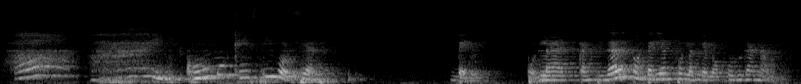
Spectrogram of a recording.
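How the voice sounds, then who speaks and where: With audible room echo, the speaker goes at a very slow pace, pausing long and often, with very wide pitch swings. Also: woman, high pitch for a woman. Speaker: preacher. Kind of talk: sermon.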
